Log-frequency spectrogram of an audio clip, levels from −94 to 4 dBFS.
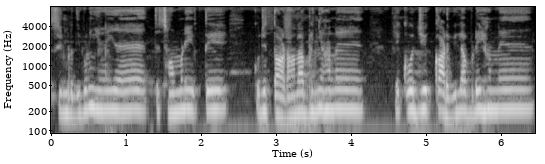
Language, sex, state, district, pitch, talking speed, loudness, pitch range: Punjabi, male, Punjab, Kapurthala, 205 Hz, 185 wpm, -18 LUFS, 190-210 Hz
